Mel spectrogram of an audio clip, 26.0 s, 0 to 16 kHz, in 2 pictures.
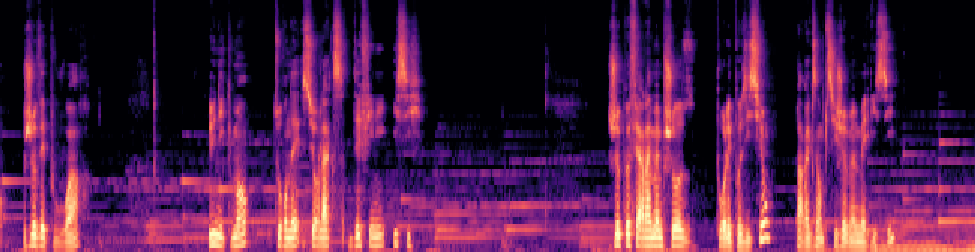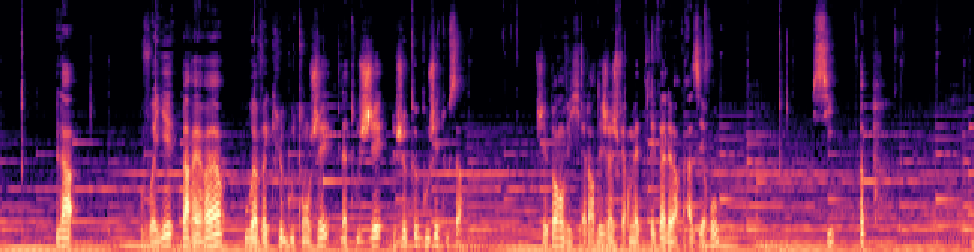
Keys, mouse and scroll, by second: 2.0 click, 10.8 click, 13.2 click, 15.0 click, 17.0 g, 18.4 click, 19.6 ctrl+z, 21.2-22.4 drag, 23.3-24.9 drag.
